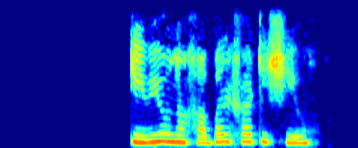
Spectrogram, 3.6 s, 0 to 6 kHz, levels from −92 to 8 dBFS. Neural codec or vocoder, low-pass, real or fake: none; 5.4 kHz; real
